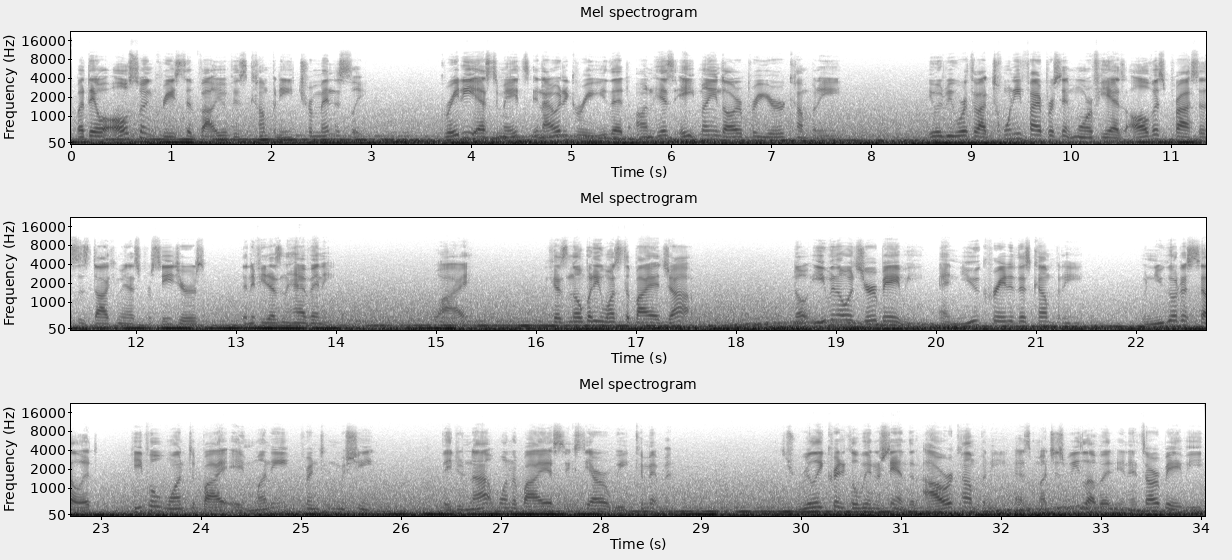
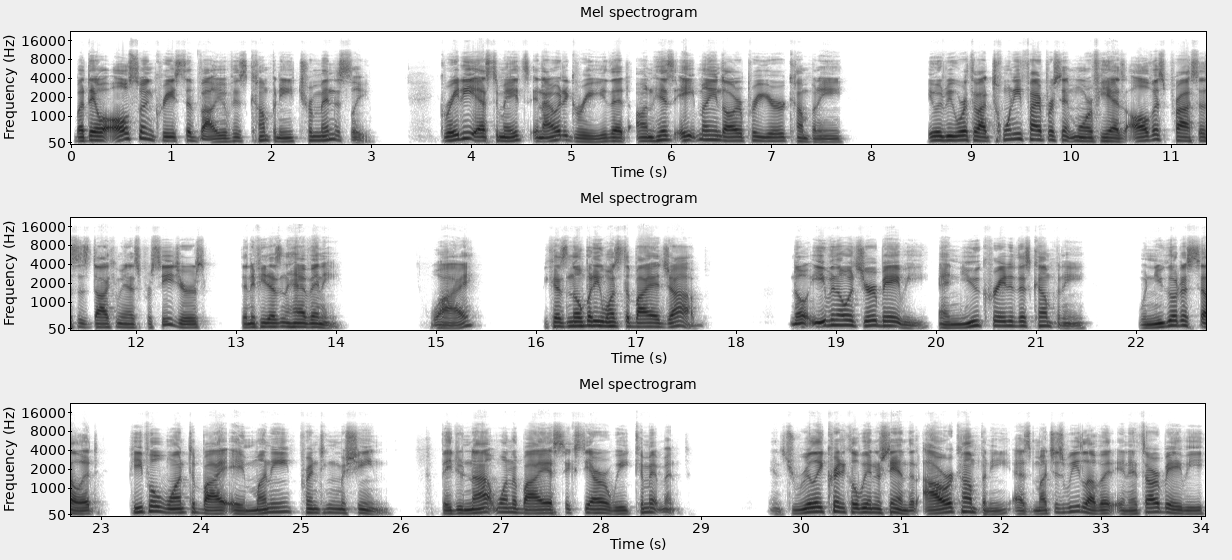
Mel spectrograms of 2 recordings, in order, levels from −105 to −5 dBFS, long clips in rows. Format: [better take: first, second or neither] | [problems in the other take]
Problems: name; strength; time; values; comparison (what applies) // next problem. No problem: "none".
second | low rumble; loud; throughout; 1 dB below the speech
